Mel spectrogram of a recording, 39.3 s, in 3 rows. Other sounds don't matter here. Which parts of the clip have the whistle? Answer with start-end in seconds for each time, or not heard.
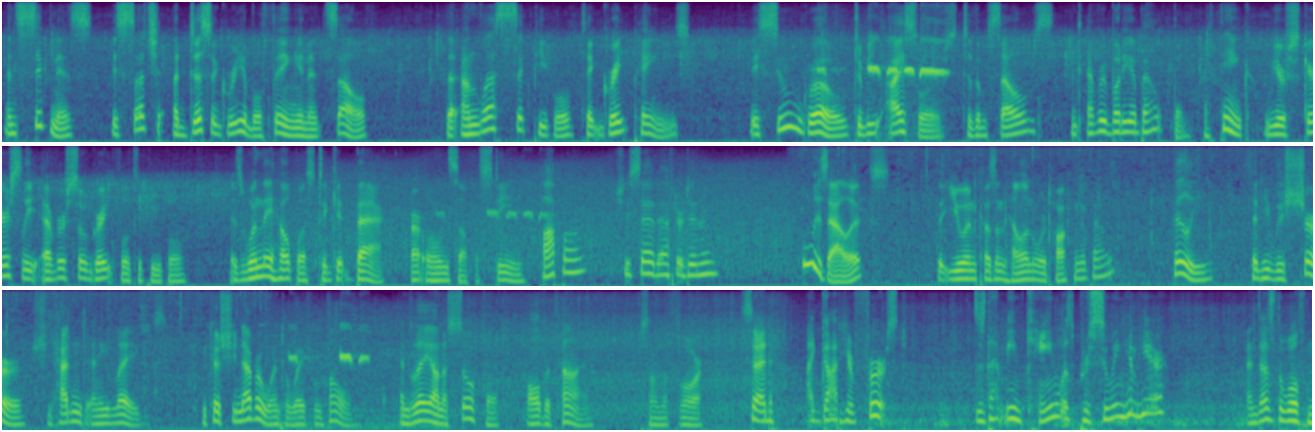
8.2-9.5, 17.4-18.6, 29.1-29.9.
